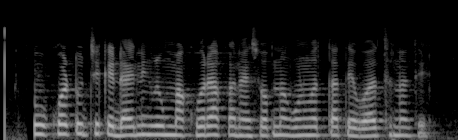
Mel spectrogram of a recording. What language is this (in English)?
Gujarati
